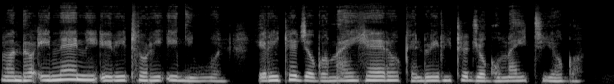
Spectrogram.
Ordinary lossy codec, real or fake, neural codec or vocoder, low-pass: none; fake; codec, 44.1 kHz, 1.7 kbps, Pupu-Codec; none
